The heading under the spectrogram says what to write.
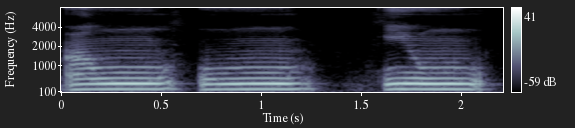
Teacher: پھر ہے نون ساکن یا تنوین کے بعد واو کا آ جانا، اور اس میں بھی انکمپلیٹ غنہ ہوگا، غنہ ناقص، اور اس میں ہم آؤں اوں ایوں اس طرح کی پروننسیشن کریں گے.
